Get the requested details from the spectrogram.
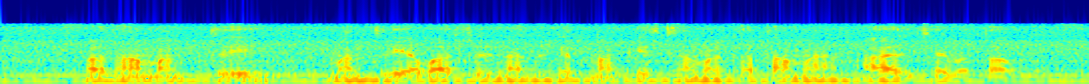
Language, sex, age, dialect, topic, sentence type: Maithili, male, 25-30, Angika, banking, question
